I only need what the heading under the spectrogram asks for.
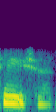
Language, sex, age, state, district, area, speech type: Kashmiri, female, 45-60, Jammu and Kashmir, Baramulla, urban, conversation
